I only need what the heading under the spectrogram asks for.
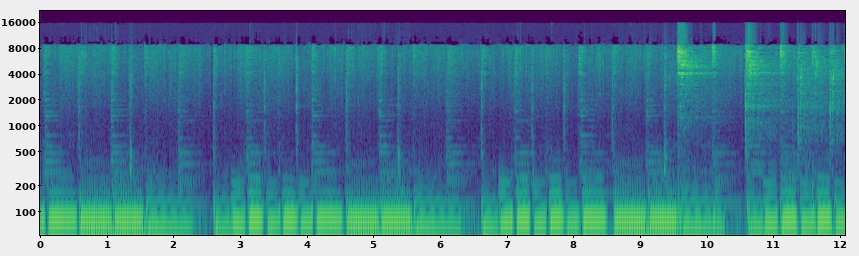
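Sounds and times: record surface crackle and hiss: 0.0s - 12.0s
reggae dub music: 0.0s - 12.0s.

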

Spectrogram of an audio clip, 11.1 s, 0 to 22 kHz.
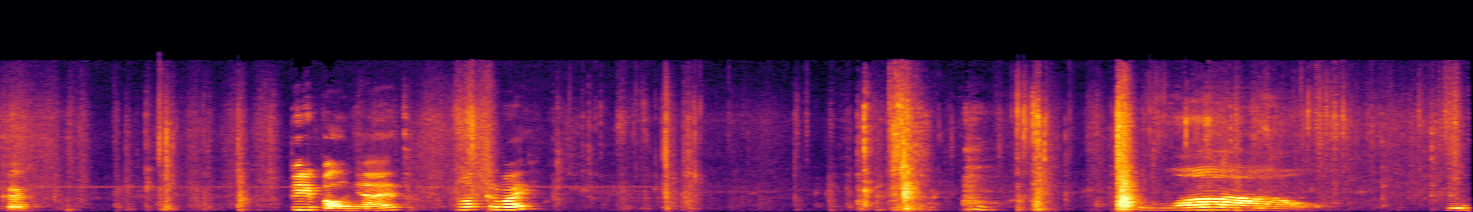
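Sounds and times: packing tape ripping: 4.7s - 5.4s, 6.2s - 11.0s.

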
